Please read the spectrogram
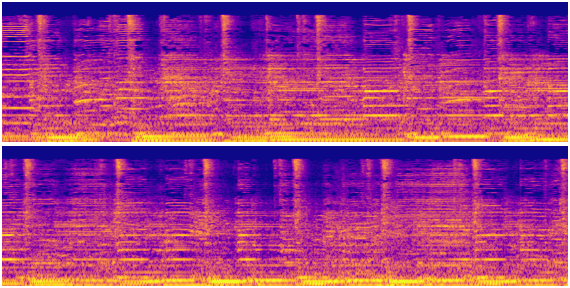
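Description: Acoustic guitar playing a steady, repeating blues rhythm on the low strings, with a harmonica lead bending its notes over it.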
